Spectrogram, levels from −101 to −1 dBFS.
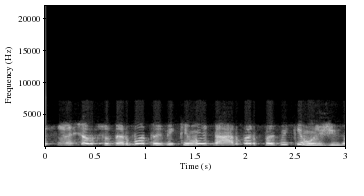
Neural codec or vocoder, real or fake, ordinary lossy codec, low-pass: codec, 16 kHz, 4.8 kbps, FACodec; fake; Opus, 64 kbps; 7.2 kHz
